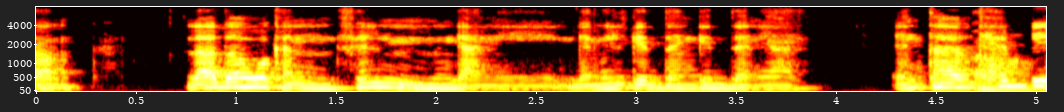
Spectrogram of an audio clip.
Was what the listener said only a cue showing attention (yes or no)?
yes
